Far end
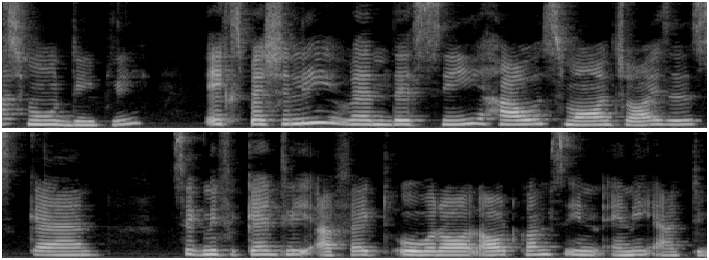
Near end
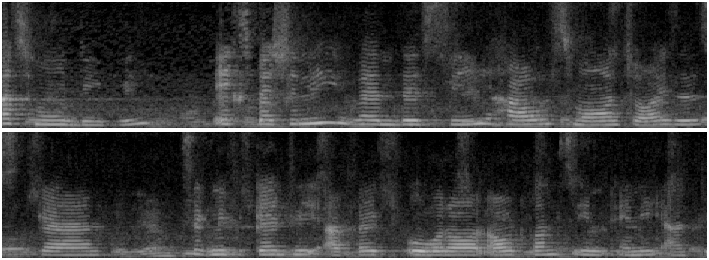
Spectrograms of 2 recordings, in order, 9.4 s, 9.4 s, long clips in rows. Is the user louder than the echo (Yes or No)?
No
